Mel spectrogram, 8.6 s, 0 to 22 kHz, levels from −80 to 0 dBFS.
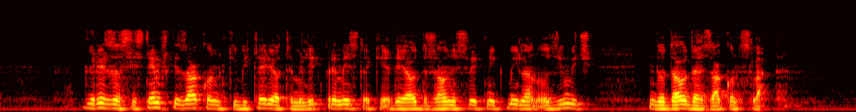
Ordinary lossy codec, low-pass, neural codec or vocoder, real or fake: none; 7.2 kHz; codec, 16 kHz, 16 kbps, FreqCodec, larger model; fake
